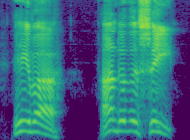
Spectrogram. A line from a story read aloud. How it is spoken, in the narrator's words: yelled Gar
